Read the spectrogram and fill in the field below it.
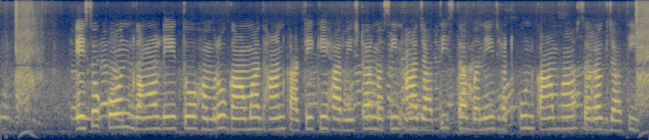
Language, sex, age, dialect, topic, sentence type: Chhattisgarhi, female, 18-24, Western/Budati/Khatahi, agriculture, statement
